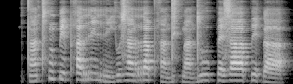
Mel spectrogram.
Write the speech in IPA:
tã˨˦tʰũ˦ ɓe˦pʰa˦rĩ˦ rĩ˨ju˦zã˦ ra˦pʰã˨dɪ˦ɡ͡bã˨ duː˦pɛ˦zaː˦pɪ˦˨ ɗa˨

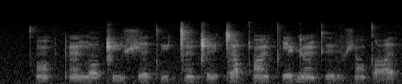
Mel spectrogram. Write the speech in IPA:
kʰɔ̃˩˧˩x pʼœ̃˧˩nɔ˧˩ǁy˩˥ ʃə˩˧˩tʼy˩˥ ǀə̃˩˧˩ǁø˩˥ǀœ˧˩ qʼœ̃˧˩ tʰe˩˥ɖœ̃˩˧˩ kʼø˧˩vʃɐ̃˩˥tˤɐ˩˥

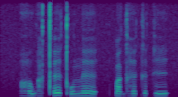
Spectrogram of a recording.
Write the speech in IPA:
ɦʌwa̤tʼɛ kʼonɛ | k͡paɡɦɛkɛke

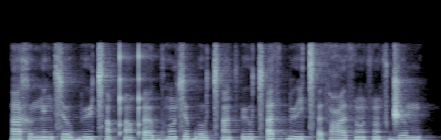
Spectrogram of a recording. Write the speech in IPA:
a˧xɵ˩˧ŋ ɾẽ˧ŋsɵ˧u̯bʉ˧˥y̯t͡sʼɐ̃˧ qʼɐ̃˧qʼɨ˩u̯ ɡʱõ˥sɵ˧˥ bo˩˧u̯t͡sʼã˧˥t͡sʼʉ˧˥u̯ t͡sʼa˥θ ɓʉ˧˥i̯ t͡sʼɐ˩θʕɐ˧˥ θõ˧˥ θõ˧˥θd͡ʒɵ˧˥m

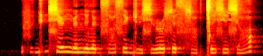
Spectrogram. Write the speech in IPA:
fi̤ɡi̤ɡ ɕe ŋe nileɡsa̤ siɡʲe̤ ɕi̤ɭɯɬisɬa̤ʔ ǀiɕiɕa̤

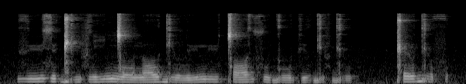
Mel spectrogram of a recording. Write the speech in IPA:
vyː˨˦zy˨˩ɡ͡ǁiː˨˩fliː˨˦ ŋ͡ǀoː˨˩ nɔː˨˦u̯ɡʲø˨˩u̯ lyː˨˦myː˨˦ǀɔː˨˦zsʷi˨˩ ɡuː˨˩kʲuː˨˩ɡi˨˩fɡʲu˨˩ | ǁø˨˦u̯ɡʲo˨˩f

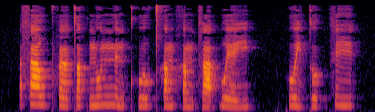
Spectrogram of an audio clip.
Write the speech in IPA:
saː˥wpʰœː˨˧t̪ɐ˨˥k̚n̪uː˥n n̪ɪ˨˩ŋkʷʰɐ˧w t̪ʰɐ˧mhɐ˨mt͡saː˨˥t̚we˨˧j | kʷe˨˩jt̪ʊ˨˥k̚ siː˧t̚

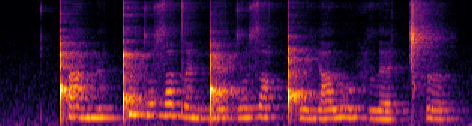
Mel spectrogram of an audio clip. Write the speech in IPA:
ǃʼa˦˨ nʉ˨ǃu˥du˥ zˤə˥dɛ˦˨ŋ͡ǃɛ˨˦ du˨˦zˤɛ˦˨ ǃʰʉ˨ja˨˦wu˦˨ flɛ˨˩˦ǀʰə˦˨

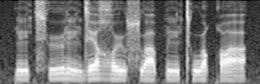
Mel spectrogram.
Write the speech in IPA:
ɾĩt͡sʰʉɾĩ de ʁʉsʷa pĩtʰuqʷa

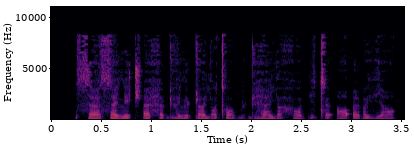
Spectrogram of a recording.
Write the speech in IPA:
sæsæ lʲət͡ʃʼæhæ ɖʱəlʲə ʈʌ jɔtʼɔbi ɖʱæ jʌhɔ pʲɔtʼəʔɑʔæ ɽɔvʲɑ

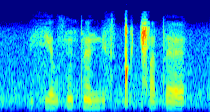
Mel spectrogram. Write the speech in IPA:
sʲalsʷã tɛ̃mʲɛsɡ͡ǃəǁa tɛ

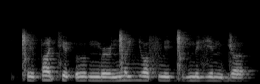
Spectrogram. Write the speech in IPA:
ǀɪpɑcɪ ʔʊːŋ͡mə˞ŋ͡ǀə ʎɔsliɡ͡ǀə nɪzʲænɟʌ

